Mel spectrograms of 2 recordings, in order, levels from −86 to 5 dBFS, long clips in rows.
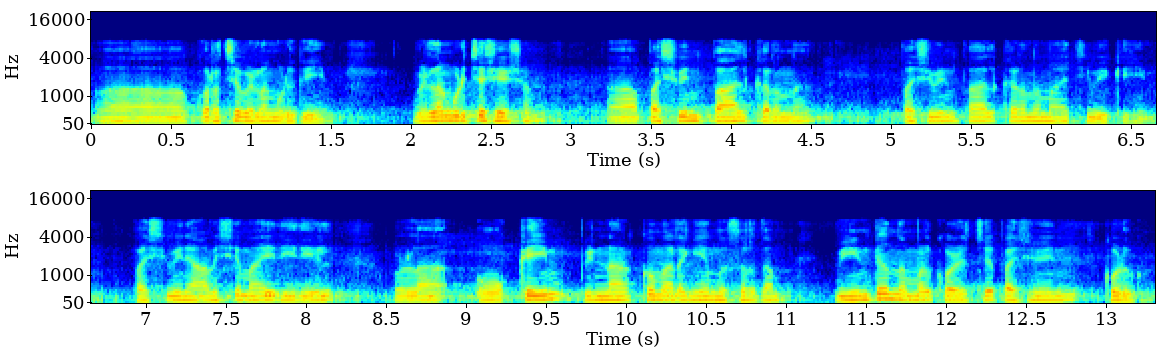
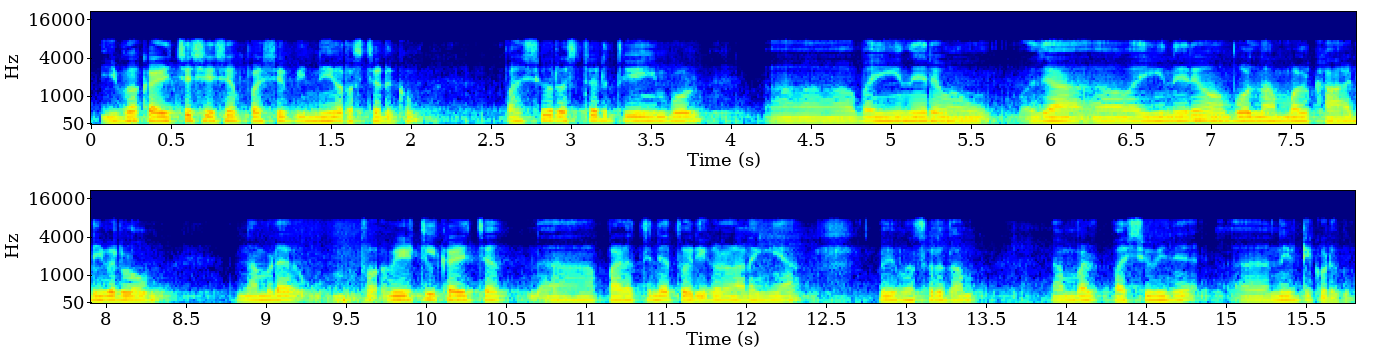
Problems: none marked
